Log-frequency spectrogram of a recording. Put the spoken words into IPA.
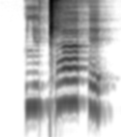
lʲɔɡ͡ǁaːhɛ

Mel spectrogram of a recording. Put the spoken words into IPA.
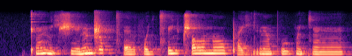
kʼɛ̃˨˦nɪ˨çʃɪː˨ ɾʲũ˦ɖ͡ʐɔ˦p t͡sʼɛ˨lfɔ˨ʎ t͡sʼɪ˦ʎt͡ʃʼɔː˦nɔː˦ pʼæ˨çrʲɔ̃˧pʼuː˧pə̃˨ cɛ̃ː˧

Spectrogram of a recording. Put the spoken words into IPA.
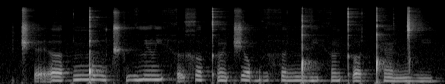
t͡ʃʼɛ̰˧˩ɐ̯ | ŋ͡ǃu˧˩ t͡ʃʼṳ˧ lʲũ˧j hə̰˦˥xʌ˧kʼə̃˧˩ t͡ʃʌ˧˩bə̤˧hə˧˩ ŋ͡ǃə̤˧˩jhə̃˧ kʼʌ˧˩ǃʰɛ̃˧˩ŋ͡ǀə̤˧˩j

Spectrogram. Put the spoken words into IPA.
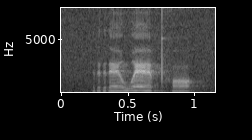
rɛwɛːpʰɔ

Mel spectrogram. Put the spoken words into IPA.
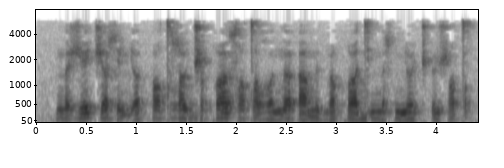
nɐʒe t͡ʃɐɬeɲɐ | ɐtˤɮud͡ʒʏ qʷa sʷetˤɐʁʷanɐ ʔa mebœ qʷadʲœ ŋɐɬɲœ t͡ʃʼʏʃœtˤ

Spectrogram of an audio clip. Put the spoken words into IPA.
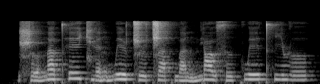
ʂɤ̰˨˩n̪ä˥˩ t̪ʰe˥ɪ̯t͡ɕɥɛ̰˨˩nmwe˥˩ɪ̯ ʈ͡ʂɻ̩˧˥ʈ͡ʂä˧˥kwa̰˨˩n n̪jɑ˥˩ʊ̯sɹ̩˧˥kwe˥ɪ̯t̪ʰi˥ ɻɤ˥

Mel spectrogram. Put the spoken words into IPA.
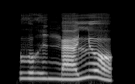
ðʊɦiŋæ lʲʌ

